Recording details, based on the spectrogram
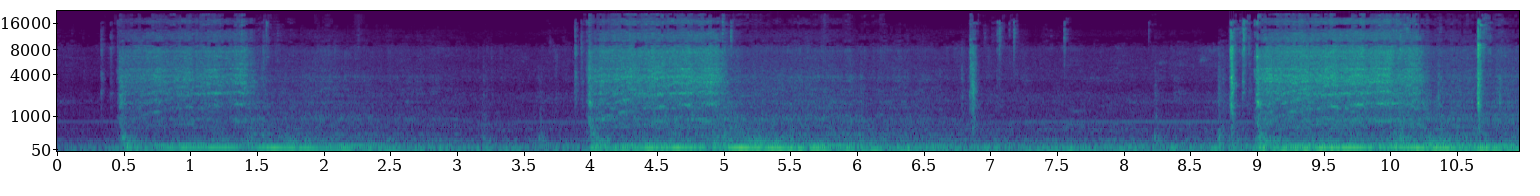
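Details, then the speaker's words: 1968 Ford Mustang at a car show: three short starter bursts with a harsh metallic whir, no catch and no firing; the flexplate has torn itself apart yet again. "We didn't even leave the car show. And the flex plate is yet again tore itself apart."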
